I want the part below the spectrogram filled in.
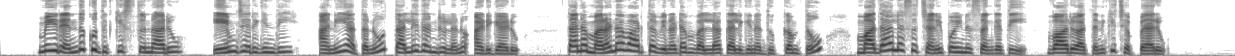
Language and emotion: Telugu, neutral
